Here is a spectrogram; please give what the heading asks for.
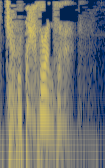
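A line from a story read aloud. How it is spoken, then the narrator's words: Flustered low mutter. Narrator (Chinese): 父亲神色很狼狈，低声嘟囔着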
